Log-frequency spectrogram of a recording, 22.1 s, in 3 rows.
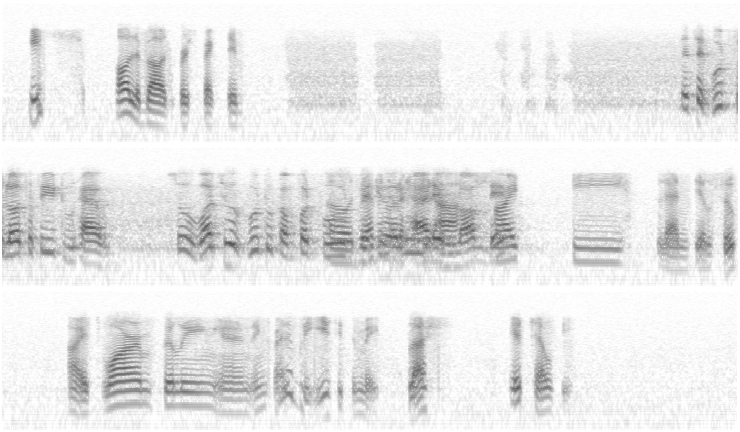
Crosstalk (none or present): present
